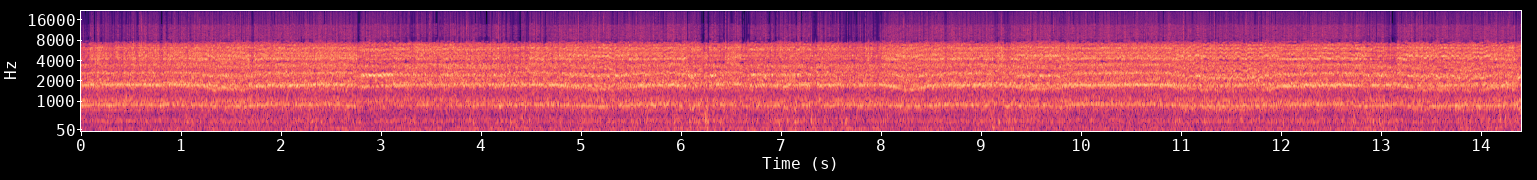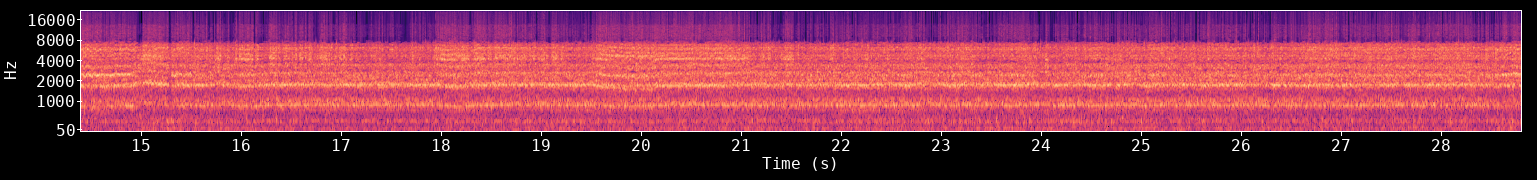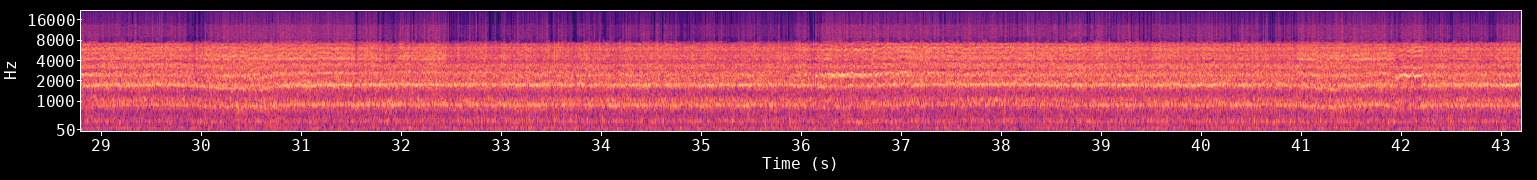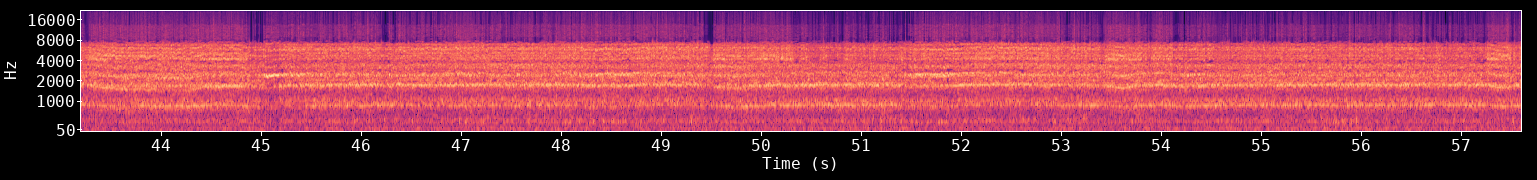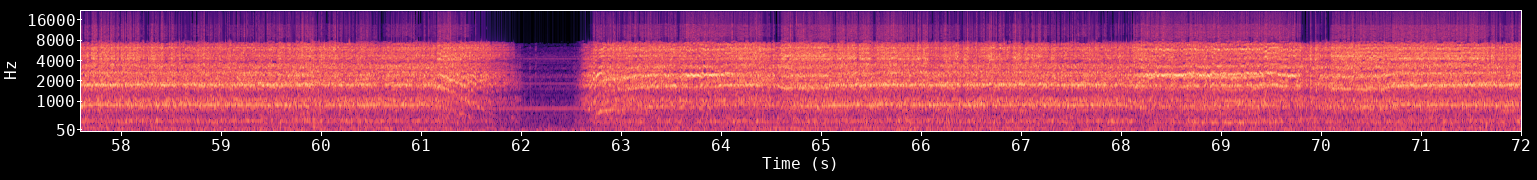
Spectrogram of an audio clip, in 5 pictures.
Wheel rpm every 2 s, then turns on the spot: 230, 230, 220, 230, 230, 230, 220, 220, 230, 230, 230, 230, 240, 230, 230, 220, 230, 230, 230, 230, 230, 230, 220, 230, 230, 230, 230, 230, 230, 230, 180, 100, 220, 230, 220, 220.
none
